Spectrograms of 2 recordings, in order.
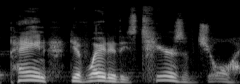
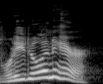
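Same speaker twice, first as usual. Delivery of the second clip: louder, higher retold question; 6 semitones higher, 5 dB louder than usual. Someone in glory asks the thief, louder and higher. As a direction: voice jumps up and out on the question.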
